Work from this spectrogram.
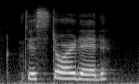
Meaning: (adjective) Unnatural in shape or size; abnormal; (verb) simple past and past participle of distort
- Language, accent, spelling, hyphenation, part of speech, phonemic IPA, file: English, US, distorted, dis‧tort‧ed, adjective / verb, /dɪsˈtɔɹtɪd/, En-us-distorted.ogg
